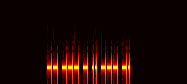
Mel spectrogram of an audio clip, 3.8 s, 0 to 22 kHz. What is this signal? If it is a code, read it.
Morse code, heard as a keyed tone, about 40 wpm, 700 Hz. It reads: MOTION
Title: Multi-letter Phonemes Repeated 3x 40wpm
